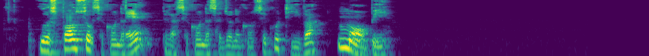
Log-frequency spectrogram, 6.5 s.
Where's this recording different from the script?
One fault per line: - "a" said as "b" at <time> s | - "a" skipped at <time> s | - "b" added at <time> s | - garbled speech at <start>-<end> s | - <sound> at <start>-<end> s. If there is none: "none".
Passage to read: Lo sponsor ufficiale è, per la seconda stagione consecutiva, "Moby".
- "ufficiale" said as "seconda" at 0.9 s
